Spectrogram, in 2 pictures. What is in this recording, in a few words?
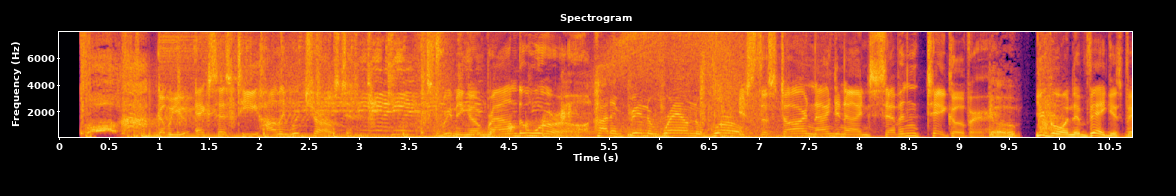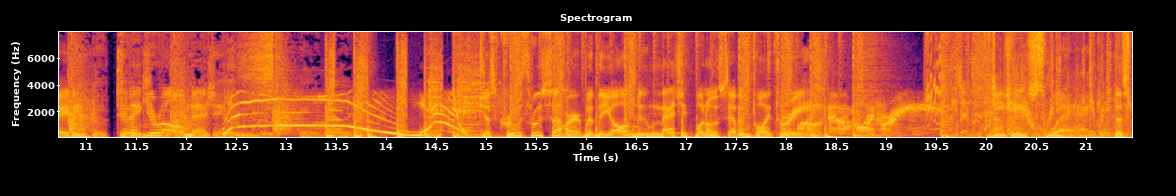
radio men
